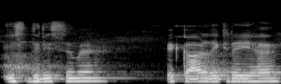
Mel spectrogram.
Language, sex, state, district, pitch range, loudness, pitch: Hindi, male, Bihar, Patna, 140-145 Hz, -13 LUFS, 140 Hz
